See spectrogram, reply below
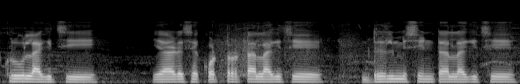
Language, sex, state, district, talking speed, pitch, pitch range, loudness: Odia, male, Odisha, Malkangiri, 125 wpm, 120 Hz, 115-125 Hz, -18 LUFS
